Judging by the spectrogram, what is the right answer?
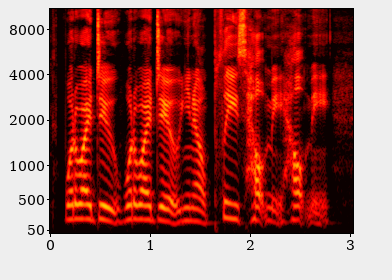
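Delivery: put-on panicked voice. Retelling a call to property management, imitating own panic. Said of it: "And 'cause I'm panicking".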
